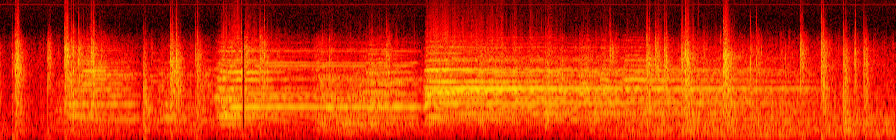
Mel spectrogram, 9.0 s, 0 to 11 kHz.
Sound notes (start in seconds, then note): 4.6 fire crackling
